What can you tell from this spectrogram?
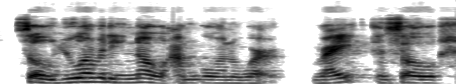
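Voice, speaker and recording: A woman's voice sits at a very deep, low pitch. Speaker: faith and business livestream host. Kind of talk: live stream chat. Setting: live video broadcast. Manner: animated, slightly fumbling.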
